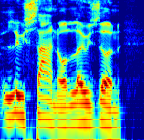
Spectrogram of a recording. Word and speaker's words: Lausanne: saying fun sevre like like loose an oar Lausanne it's it's a little it's spelt low San or low San or loose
